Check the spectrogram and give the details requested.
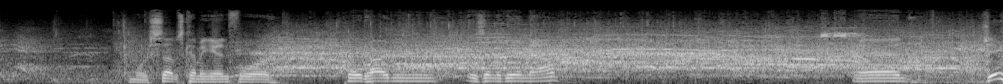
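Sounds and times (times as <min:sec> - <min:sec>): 
speech: 0:01.3 - 0:05.8, 0:08.6 - 0:10.0
crowd cheering at a basketball game as a substitute enters: 0:02.4 - 0:10.0.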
